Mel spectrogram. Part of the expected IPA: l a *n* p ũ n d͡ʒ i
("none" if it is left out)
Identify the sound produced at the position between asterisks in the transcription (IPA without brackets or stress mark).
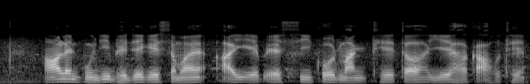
n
